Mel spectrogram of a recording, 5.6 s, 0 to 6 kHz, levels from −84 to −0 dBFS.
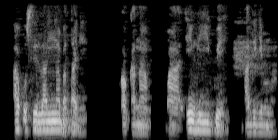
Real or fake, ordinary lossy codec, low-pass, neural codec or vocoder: real; none; 5.4 kHz; none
